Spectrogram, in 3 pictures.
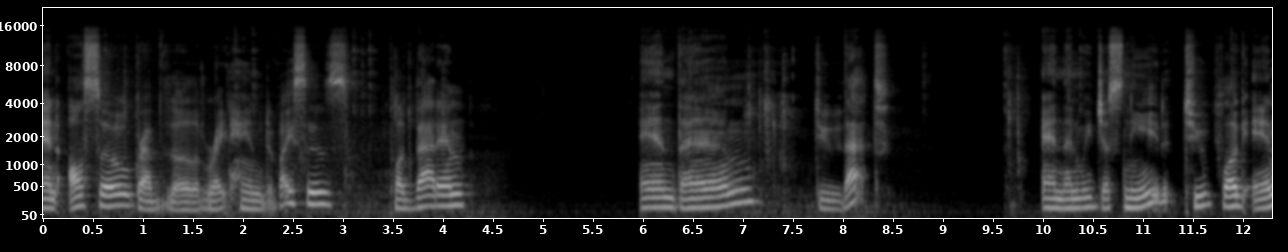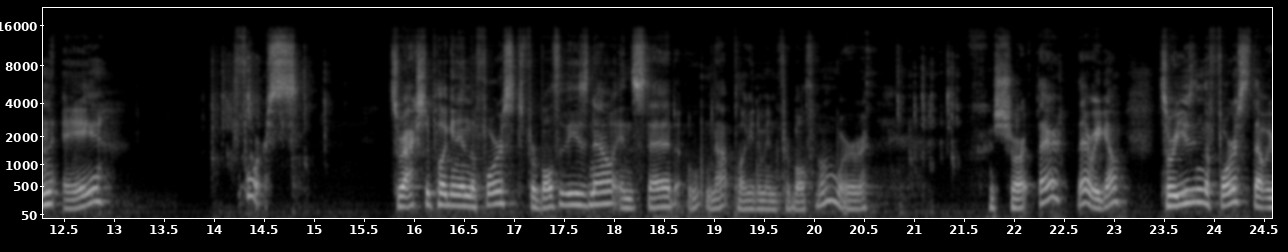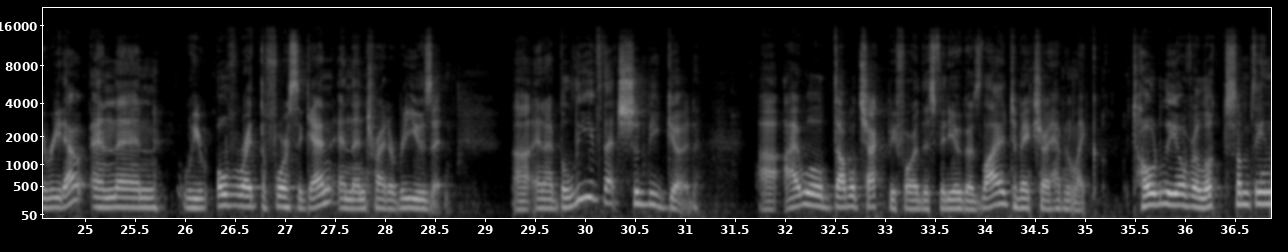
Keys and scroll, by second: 0.7 ctrl+c, 2.3 ctrl+c, 3.4 ctrl+v, 3.7 ctrl+s, 6.9 Return, 7.2 shift+], 9.5 Tab, 13.5-14.7 typing, 14.7 ctrl+s, 20.4-21.7 typing, 21.8 Return, 22.1 ctrl+s.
